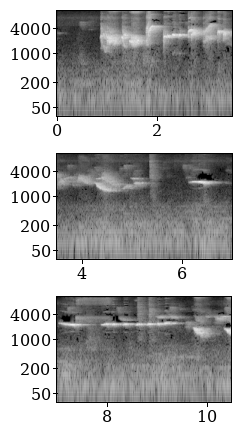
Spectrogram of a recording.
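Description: A caged songbird sings loud, rapid, warbling phrases close by.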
